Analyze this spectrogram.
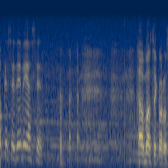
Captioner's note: laughs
